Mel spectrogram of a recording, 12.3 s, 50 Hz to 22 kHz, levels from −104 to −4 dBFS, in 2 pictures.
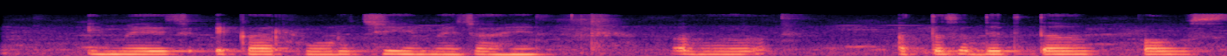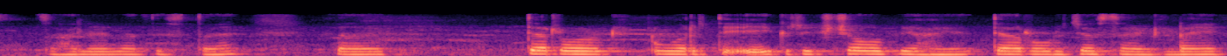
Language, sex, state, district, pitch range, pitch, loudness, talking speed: Marathi, female, Maharashtra, Sindhudurg, 200-210 Hz, 205 Hz, -30 LUFS, 125 wpm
